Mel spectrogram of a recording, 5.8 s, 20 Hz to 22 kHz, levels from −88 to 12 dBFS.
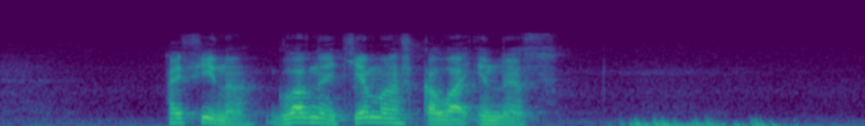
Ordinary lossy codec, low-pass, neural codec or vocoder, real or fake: AAC, 48 kbps; 7.2 kHz; none; real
